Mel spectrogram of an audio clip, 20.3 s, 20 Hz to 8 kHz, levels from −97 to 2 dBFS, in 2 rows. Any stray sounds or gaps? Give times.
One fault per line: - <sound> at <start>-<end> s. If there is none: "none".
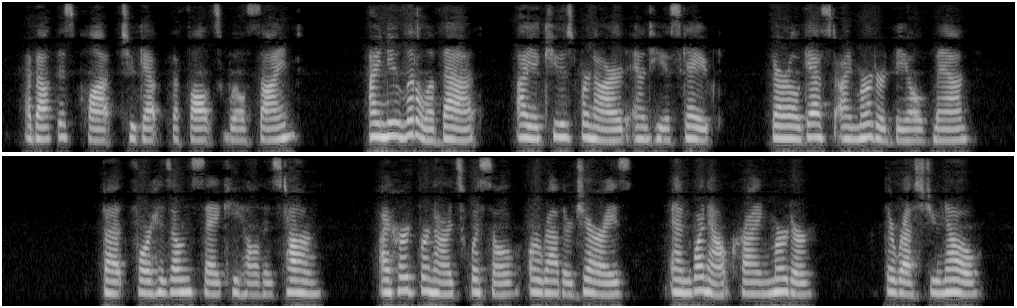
none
